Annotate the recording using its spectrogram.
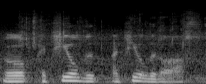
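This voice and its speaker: A brisk, creaky mid-range voice cuts through heavy background noise. The man hosts a DIY video channel, narrating in an easygoing, folksy style with wry little remarks to the viewer.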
